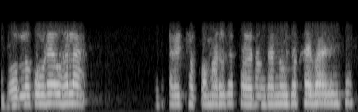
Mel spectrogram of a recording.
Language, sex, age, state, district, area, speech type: Odia, female, 30-45, Odisha, Sambalpur, rural, conversation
